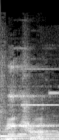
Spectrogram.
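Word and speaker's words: Vrtra: I'm pretty sure you did, but the pronunciation is correct. It is Vitra.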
